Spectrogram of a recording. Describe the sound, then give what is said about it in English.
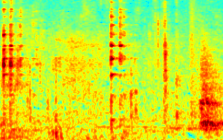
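A knife cuts a slice of cake on a plate, giving a few faint, light clinks and scrapes of metal against the plate, spaced irregularly and heard alone. “Come on, cut a slice and taste it.”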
